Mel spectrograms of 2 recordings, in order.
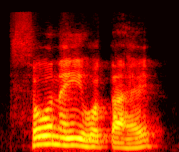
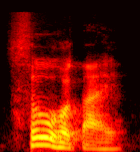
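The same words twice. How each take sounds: First: सो said with o as a mistake; wrong o vowel. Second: सू with a long ऊ; correct long u. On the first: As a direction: show the wrong सो. (गलत ओ) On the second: (सही ऊ) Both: Shown as a demonstration.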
